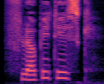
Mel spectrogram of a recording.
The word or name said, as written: floppydisk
